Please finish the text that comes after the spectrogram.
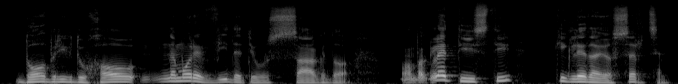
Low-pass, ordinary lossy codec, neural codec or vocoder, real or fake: none; none; none; real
